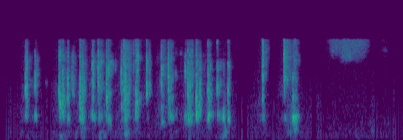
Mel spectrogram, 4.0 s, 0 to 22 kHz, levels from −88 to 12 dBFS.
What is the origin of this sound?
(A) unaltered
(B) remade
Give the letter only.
A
